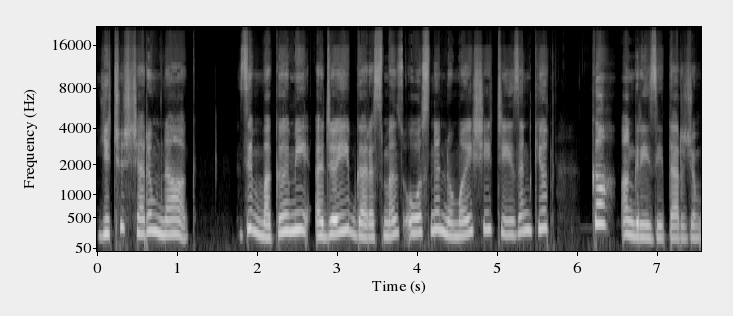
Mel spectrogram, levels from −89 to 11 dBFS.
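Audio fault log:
No fault is heard in this speech clip.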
